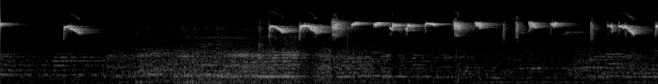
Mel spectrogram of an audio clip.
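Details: A loud, small flowerpecker (kamade, or cabe bird) gives a couple of isolated high slurred tsip notes, then a fast, ringing run of piercing chips and downswept whistles, with a soft murmur underneath.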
